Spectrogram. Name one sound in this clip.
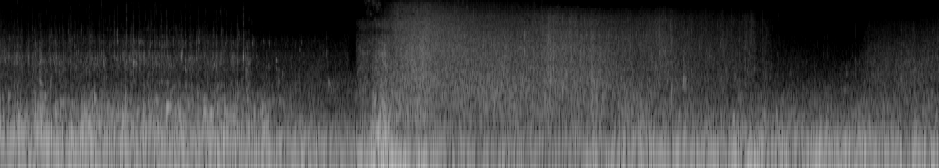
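Muffled underwater rumbling and bubbling goes on.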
